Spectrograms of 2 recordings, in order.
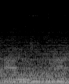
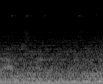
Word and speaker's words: Omicron: I thought it said Omnicron. It's pronounced Omnicron. It's pronounced Omicron.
